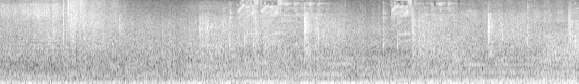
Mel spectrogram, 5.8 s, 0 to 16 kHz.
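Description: Incoming missile explosions in the MechWarrior 5 video game, a continuous heavy roar of blasts and rumbling booms that stays loud and dense throughout.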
